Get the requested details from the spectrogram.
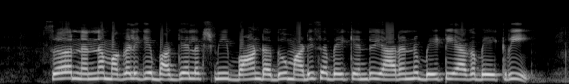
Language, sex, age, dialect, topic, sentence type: Kannada, female, 31-35, Dharwad Kannada, banking, question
